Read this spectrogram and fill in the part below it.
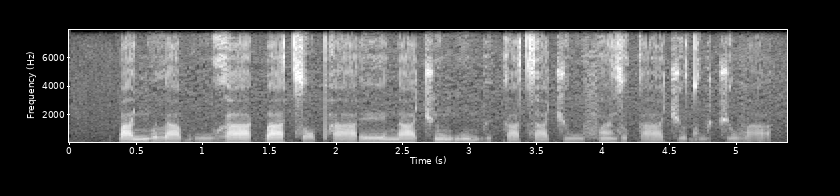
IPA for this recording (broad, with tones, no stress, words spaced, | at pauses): k͡pa˨ɲʊ˦ la˨buː˨ ɣaː˦ɡ͡ba˦ t͡sɔ˨pʰaː˨ ɾeː˦na˦ t͡ʃũ˦ ɡũ˨bɪ˦˨ ka˨t͡sa˨t͡ʃuː˦ fã˨zʊ˨ ɡaː˨t͡ʃʊ˦duː˨ t͡ʃʊ˦βa˨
